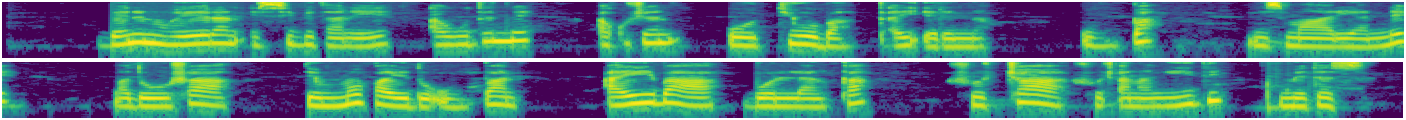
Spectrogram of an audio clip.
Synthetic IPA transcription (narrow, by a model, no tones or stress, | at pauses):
bɛnɪnʊhe̞ːɾɐnɪsːɪbɪt̪ɐne̞ː | ʔɐwʊd̪ɛnːɛ | ʔɐkʊʃɛn | o̞ːt̪ːɪjo̞ːbɐt̪ʼɐjʔɛɾɛnːɐ | ʊbːɐ | mɪsmaːɾɪjanːɛ | mʔɐd̪o̞ːʃaː | d̪̥ɛmːɔfɐjd̪ɔʔʊbːɐn | ʔɐjbaːbɔlːɐŋkːɐ | ʃɔt͡ʃːaːʃɔt͡ʃʼɐnɐɡiːd̪ɪ | mɛt̪ɛs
